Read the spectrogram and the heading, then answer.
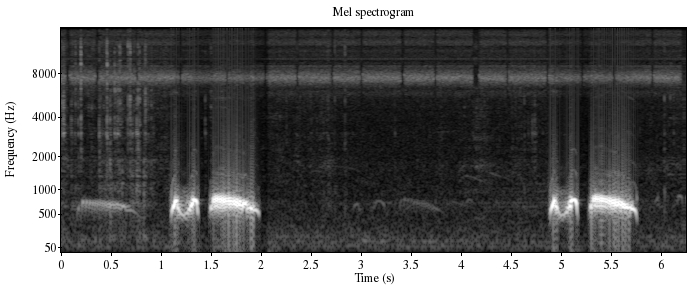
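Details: Wild Spotted dove gives two strong coo phrases about four seconds apart. Each is a bubbling two-part note leading into a long, husky, level coo. A soft, low, descending whistle comes before and between them, with a constant high-pitched whine.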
